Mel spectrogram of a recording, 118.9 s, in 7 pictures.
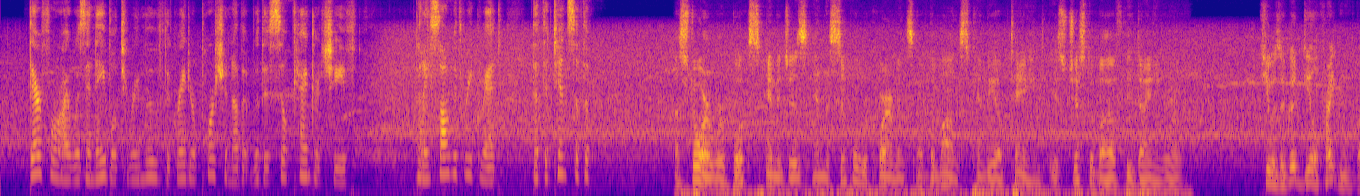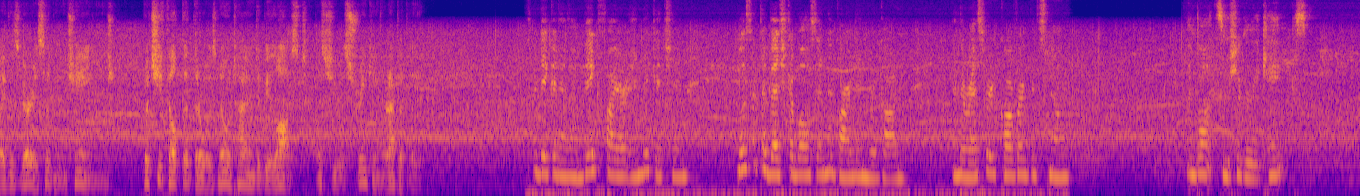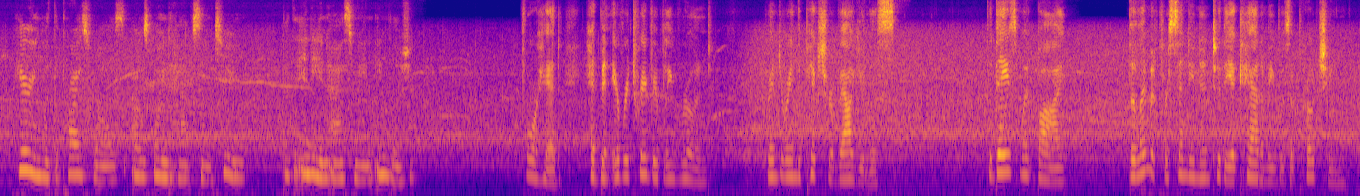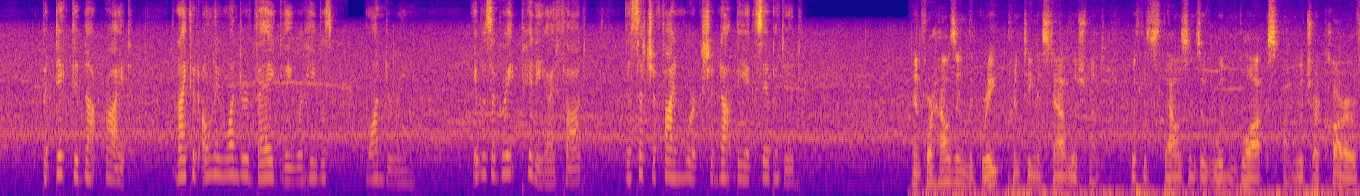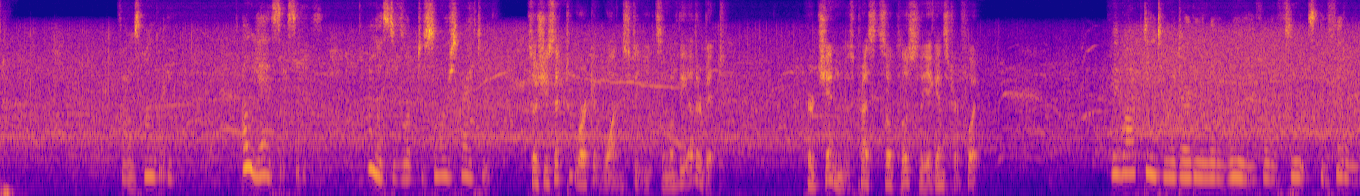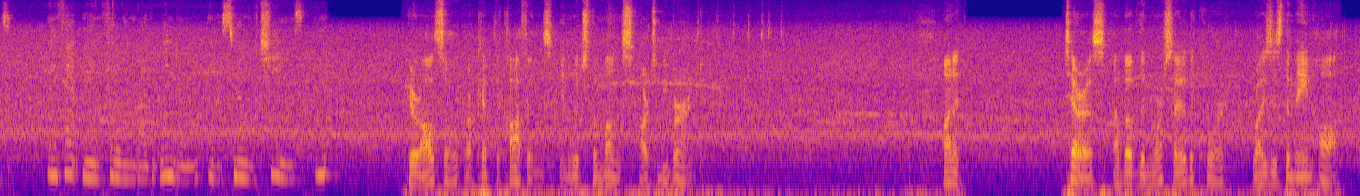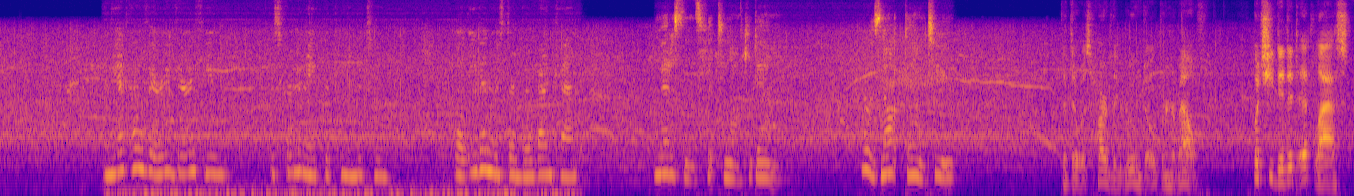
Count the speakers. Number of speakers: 5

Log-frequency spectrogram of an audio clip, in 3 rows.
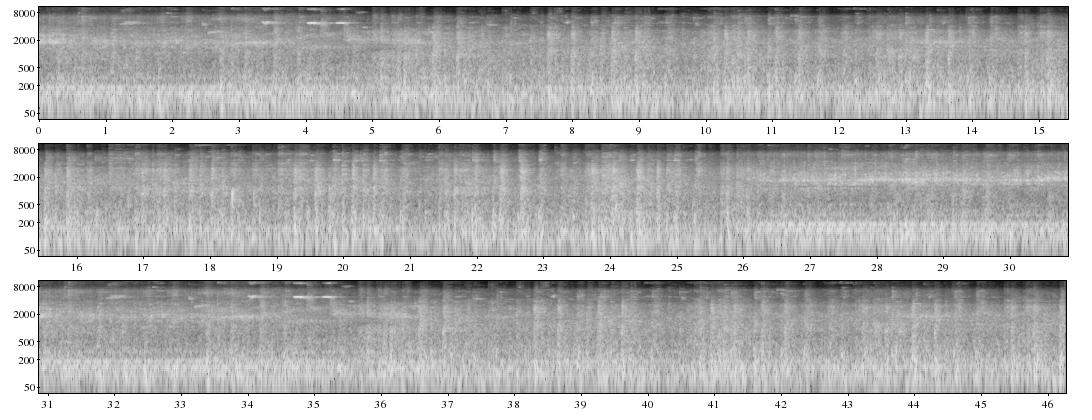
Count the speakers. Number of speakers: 0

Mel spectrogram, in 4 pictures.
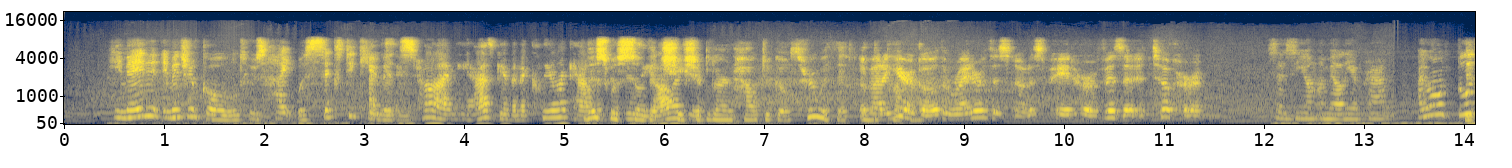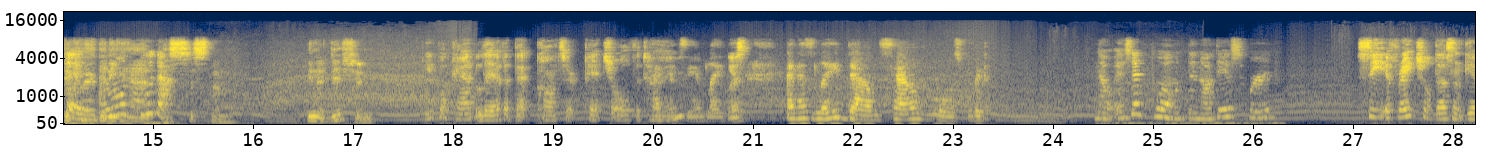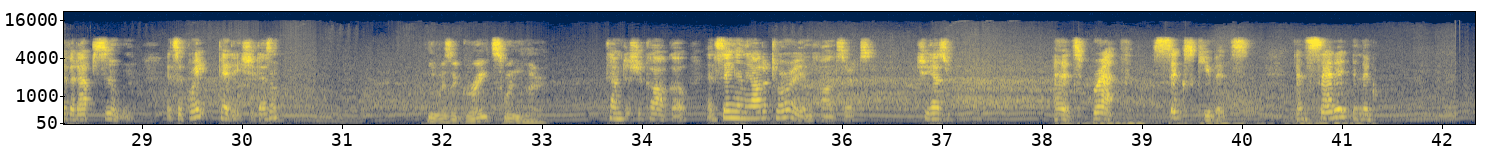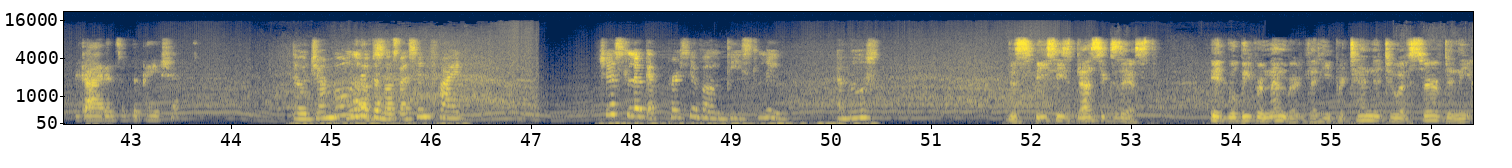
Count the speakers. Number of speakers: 7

